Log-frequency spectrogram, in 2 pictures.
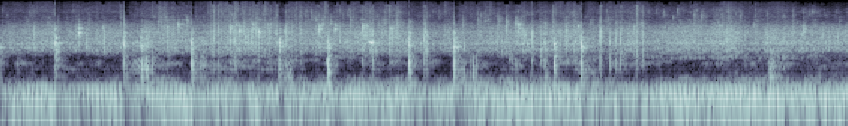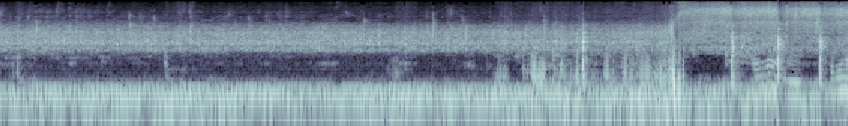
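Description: Food sautéing in a pan for ginataang suso, a loud continuous sizzle packed with rapid crackles and frequent scraping stirs, close and steady throughout.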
